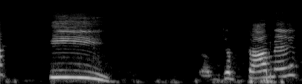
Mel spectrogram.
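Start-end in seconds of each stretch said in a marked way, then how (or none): 0.0-1.0 ती loud, with a long ee; long vowel. Shown as a demonstration. Teacher showing how it was pronounced, loud long-held ती. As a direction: hold the ee in ती and push it out. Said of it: "तो कैसे उच्चारण किया था?".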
